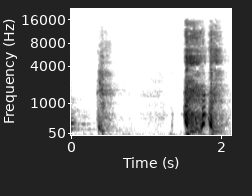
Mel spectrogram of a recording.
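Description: Coughing during a church communion service: one short cough, then a louder cluster of several quick coughs a second later, with no talk over them.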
